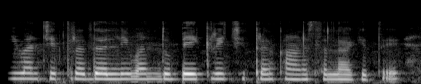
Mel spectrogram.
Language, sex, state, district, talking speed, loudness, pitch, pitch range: Kannada, female, Karnataka, Bidar, 100 wpm, -18 LUFS, 250 Hz, 240-260 Hz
